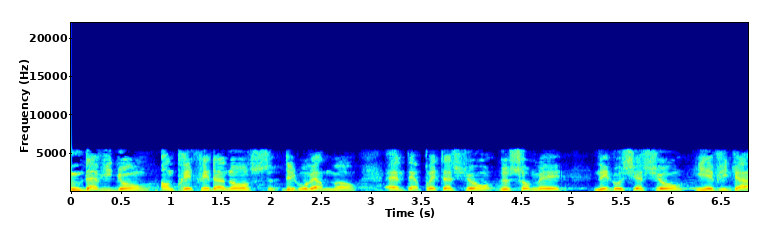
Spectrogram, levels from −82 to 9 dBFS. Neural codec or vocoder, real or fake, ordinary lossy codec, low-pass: codec, 16 kHz in and 24 kHz out, 2.2 kbps, FireRedTTS-2 codec; fake; AAC, 48 kbps; 5.4 kHz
